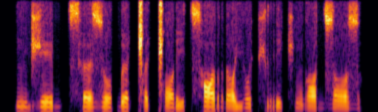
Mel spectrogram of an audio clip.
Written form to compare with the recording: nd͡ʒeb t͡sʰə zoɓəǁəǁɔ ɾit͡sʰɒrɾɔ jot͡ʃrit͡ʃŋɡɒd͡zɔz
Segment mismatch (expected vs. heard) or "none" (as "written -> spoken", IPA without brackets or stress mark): none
